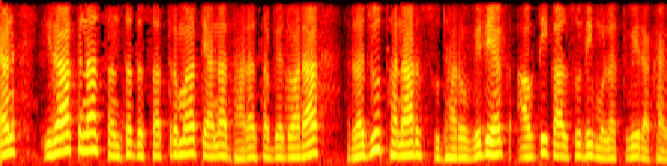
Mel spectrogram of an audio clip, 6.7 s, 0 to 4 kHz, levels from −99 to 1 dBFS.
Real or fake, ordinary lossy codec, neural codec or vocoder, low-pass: real; AAC, 24 kbps; none; 3.6 kHz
